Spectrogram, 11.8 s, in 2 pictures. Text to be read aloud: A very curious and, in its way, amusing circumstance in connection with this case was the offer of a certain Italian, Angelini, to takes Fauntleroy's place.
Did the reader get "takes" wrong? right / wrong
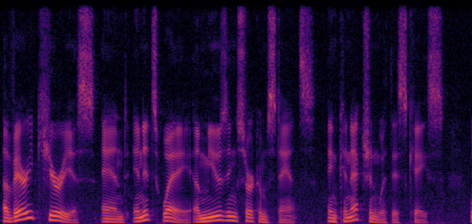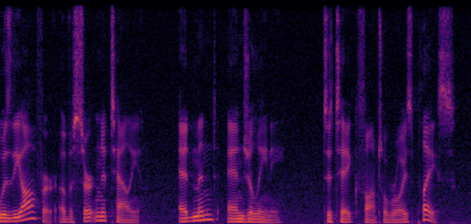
wrong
